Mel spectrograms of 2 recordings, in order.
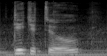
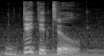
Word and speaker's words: digital: So for this word, digital, it's the soft G sound you make use of in the word. So you say digital, digital, and it's in this.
